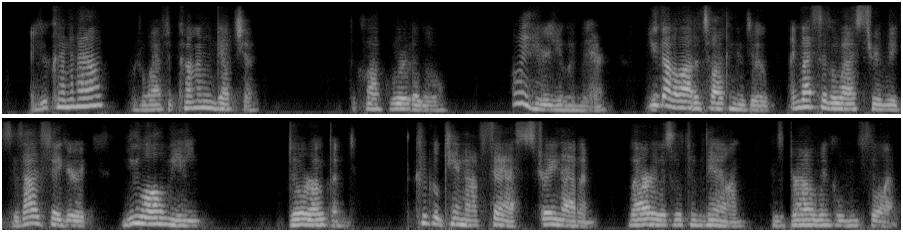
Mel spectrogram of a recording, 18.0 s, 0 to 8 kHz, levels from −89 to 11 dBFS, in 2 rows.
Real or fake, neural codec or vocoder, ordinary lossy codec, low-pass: fake; codec, 16 kHz, 1 kbps, FreqCodec, smaller model; AAC, 48 kbps; 7.2 kHz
